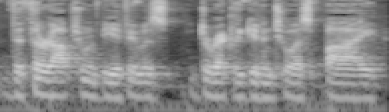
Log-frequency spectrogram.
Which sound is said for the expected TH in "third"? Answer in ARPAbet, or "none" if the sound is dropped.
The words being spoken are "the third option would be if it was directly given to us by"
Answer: TH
